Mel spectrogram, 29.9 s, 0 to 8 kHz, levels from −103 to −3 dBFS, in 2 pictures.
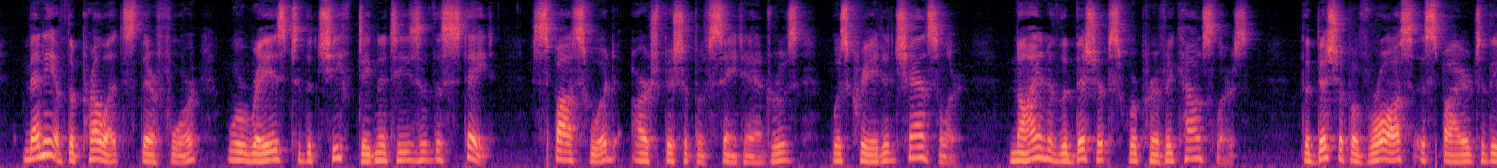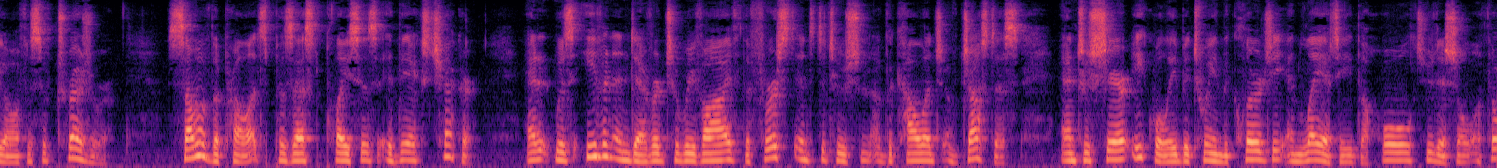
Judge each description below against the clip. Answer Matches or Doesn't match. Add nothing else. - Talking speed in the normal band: Matches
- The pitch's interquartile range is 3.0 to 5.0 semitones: Matches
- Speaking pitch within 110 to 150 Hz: Matches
